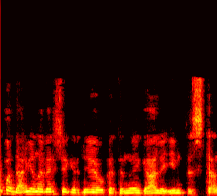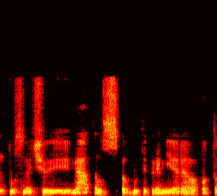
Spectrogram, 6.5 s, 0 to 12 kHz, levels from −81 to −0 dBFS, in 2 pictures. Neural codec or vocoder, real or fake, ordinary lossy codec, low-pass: none; real; AAC, 32 kbps; 7.2 kHz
